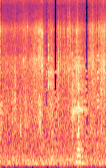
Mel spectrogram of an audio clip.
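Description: Steady low room noise with faint paper rustling and a brief faint voice about halfway through.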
